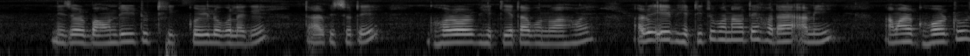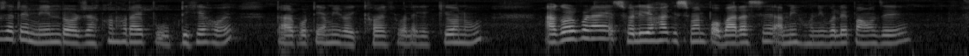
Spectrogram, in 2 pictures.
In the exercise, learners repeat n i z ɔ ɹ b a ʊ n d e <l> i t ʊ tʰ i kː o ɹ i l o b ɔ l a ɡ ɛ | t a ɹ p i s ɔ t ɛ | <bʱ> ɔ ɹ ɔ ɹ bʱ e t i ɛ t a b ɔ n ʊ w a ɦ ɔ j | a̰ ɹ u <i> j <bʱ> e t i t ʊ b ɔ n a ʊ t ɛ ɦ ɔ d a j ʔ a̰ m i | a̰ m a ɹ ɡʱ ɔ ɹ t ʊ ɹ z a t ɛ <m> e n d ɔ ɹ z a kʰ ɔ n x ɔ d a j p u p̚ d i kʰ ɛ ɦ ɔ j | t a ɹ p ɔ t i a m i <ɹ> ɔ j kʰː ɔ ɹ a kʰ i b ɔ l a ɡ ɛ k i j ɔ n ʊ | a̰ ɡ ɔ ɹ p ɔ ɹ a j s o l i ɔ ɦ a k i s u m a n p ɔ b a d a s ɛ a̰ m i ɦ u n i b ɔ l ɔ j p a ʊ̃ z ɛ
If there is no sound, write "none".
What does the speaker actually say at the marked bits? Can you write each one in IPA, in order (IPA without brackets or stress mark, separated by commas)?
ɹ, ɡʱ, e, bʱ, m, ɹ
